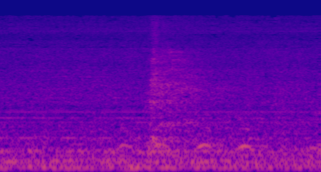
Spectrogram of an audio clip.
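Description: Casino slot-machine floor: a steady low hum with a few short low tones about a second in, as the machine's line buttons are pressed.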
